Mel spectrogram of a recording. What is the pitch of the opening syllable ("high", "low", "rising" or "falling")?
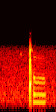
high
